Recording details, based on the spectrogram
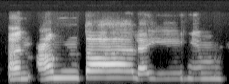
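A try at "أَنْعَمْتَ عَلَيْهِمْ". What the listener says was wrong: ہاں جی، یہ تا جو ہے 1 سیکنڈ بس اس کو، ٹھیک ہے. انعمت، تا لمبا نہ ہو.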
